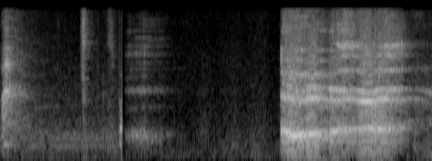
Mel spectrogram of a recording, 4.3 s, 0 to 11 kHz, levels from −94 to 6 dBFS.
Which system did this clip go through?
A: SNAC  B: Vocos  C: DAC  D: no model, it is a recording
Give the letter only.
D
